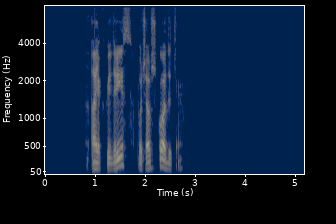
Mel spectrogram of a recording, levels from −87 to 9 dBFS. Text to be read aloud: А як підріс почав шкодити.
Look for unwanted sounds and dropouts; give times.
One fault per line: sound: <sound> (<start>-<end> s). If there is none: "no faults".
no faults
